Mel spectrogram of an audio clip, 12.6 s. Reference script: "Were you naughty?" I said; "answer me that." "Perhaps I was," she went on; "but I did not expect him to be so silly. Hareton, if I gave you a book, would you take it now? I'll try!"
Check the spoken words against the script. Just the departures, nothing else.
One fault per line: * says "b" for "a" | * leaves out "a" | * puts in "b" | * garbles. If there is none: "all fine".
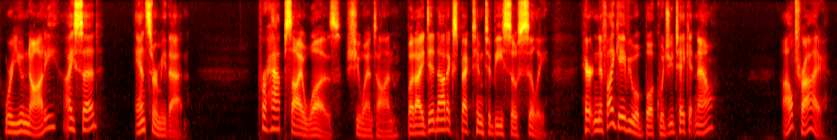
all fine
